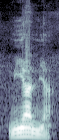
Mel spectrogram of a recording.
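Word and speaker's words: Njanja: I think they don't pronounce the J, right? Nyanya.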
